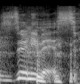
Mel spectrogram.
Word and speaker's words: Zooniverse: It is pronounced Zoo as in the zoo, and Nivis without the U. So Zooniverse.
